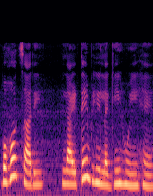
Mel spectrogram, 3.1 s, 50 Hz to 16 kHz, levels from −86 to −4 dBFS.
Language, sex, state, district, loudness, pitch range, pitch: Hindi, female, Madhya Pradesh, Bhopal, -17 LUFS, 195-240 Hz, 210 Hz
